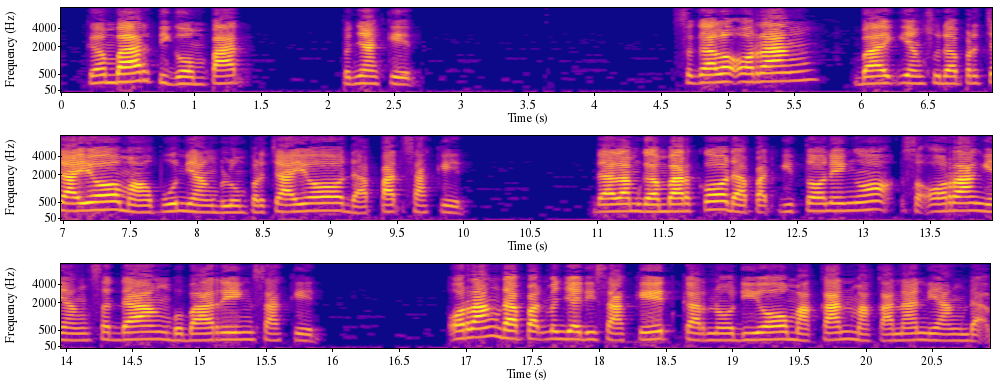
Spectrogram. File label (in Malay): good news malay jambi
